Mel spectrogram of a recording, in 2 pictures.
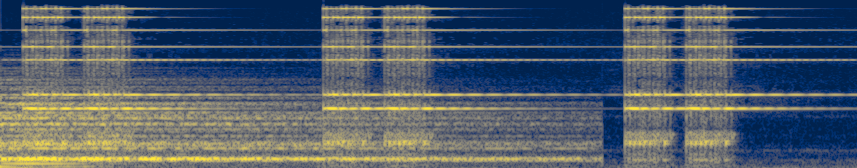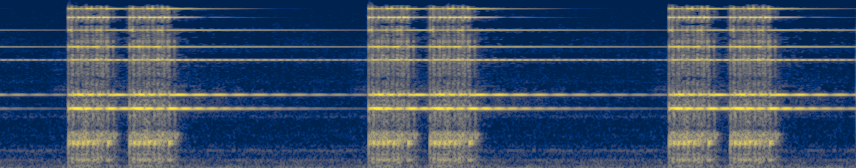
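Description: A telephone ringing in a double-ring pattern: six pairs of short rings about three seconds apart, each pair fading away before the next. Steady background music fades under the first rings and stops about six seconds in.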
